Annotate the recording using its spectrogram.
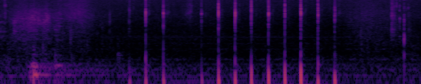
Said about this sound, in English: By the way, look how shiny my bald head is today. It's like super butter smooth. It's ridiculous. Hey, do you guys want some? Do you want some bald head ASMR slapping sounds?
